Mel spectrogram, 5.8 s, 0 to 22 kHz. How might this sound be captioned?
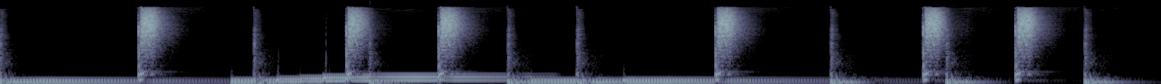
Hip-Hop Loop #1
A hip-hop/rap loop made in FL Studio.
bass, beat, beats, deep, dope, drum, drum-kit, drums, funky, ghetto, groovy, hard, hip, hip-hop, hop, improvised, kick, loop, loops, music, old-school, rap, sample, slow, smooth, song, vintage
